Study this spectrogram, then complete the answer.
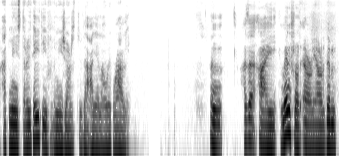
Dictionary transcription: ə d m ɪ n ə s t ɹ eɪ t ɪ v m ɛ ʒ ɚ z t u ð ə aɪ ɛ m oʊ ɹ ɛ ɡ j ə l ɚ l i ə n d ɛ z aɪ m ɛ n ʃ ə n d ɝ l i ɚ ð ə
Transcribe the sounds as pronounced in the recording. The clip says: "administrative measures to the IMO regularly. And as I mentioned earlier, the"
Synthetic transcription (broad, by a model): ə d m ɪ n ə s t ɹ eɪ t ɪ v m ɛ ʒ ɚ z t u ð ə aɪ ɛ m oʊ w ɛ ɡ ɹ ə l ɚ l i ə n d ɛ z aɪ m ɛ n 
